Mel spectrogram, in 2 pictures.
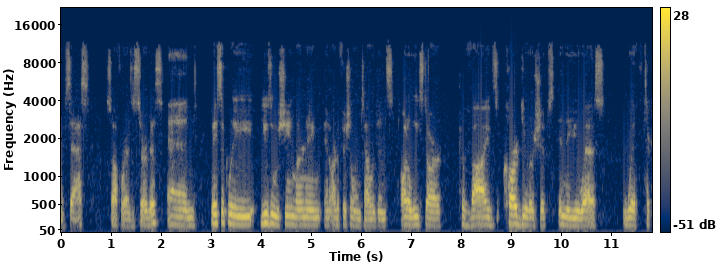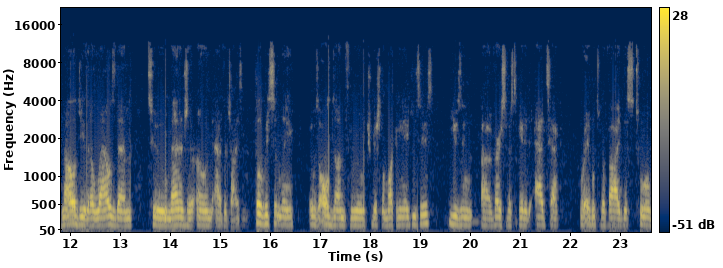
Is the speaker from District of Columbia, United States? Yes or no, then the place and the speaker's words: no; Silver Spring, Maryland, United States; moved away as an adult; now in Israel; I was born and bred in the States, as you could probably hear. Originally from Silver Spring, Maryland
